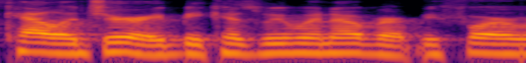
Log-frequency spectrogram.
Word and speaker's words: Caligiuri: c-a-l-i-g-i-u-r-i and uh and it's pronounced cala jury because we went over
